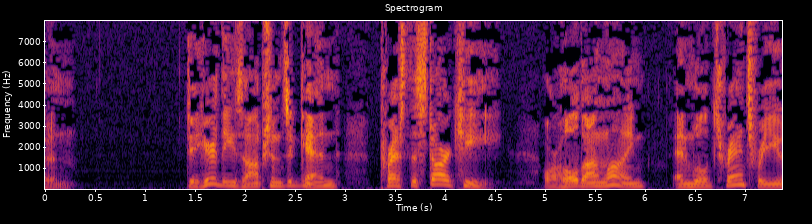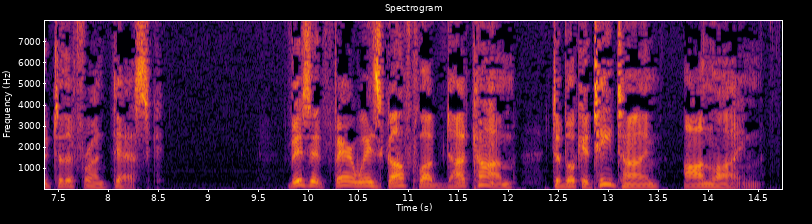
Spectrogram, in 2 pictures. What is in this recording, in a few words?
Golf Club phone greeting; Fairways Golf Club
